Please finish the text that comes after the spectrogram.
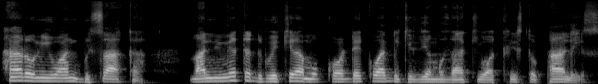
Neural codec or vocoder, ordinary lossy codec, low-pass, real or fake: codec, 44.1 kHz, 2.6 kbps, SNAC; none; none; fake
